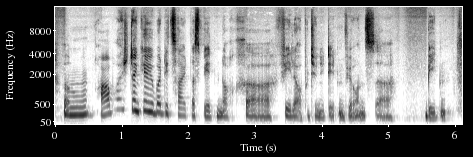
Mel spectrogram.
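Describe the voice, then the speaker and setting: This woman talks at a fairly slow pace with a non-native accent. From India. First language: not German (speaking German). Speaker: corporate executive. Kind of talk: interview. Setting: office. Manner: halting, with fillers.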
